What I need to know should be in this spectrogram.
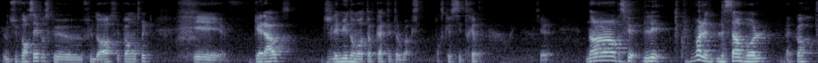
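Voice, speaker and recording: A man's voice: medium pitch, moderate pace, a bit bright. A man co-hosting a casual film talk, rambling informally in slangy, half-finished sentences. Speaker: co-host of a film talk show. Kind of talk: casual film debate between friends. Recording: echoey room with faint background noise.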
